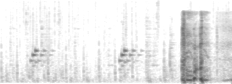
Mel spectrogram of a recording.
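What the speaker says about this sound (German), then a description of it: "Ich weiß nicht, warum ich immer noch Husten habe." Two faint, muffled coughs from a person with a lingering cough, followed by a louder harsh burst close to the microphone.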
